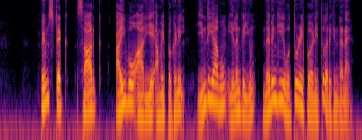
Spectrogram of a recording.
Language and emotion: Tamil, neutral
